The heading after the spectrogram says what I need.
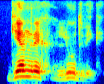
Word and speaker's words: Genri Ludvik: was able to travel Genri Ludvik is the Russian pronunciation of his name.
